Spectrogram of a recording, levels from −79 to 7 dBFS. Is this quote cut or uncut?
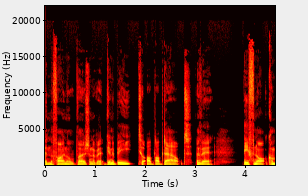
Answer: cut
